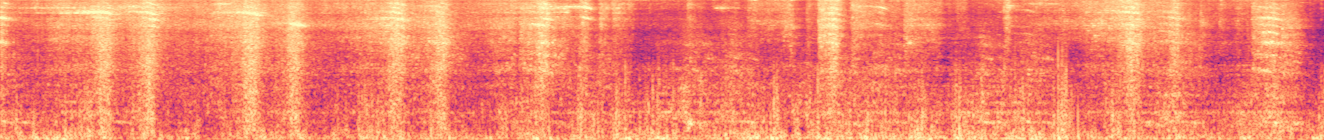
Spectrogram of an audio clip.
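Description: Amtrak passenger train rolling directly overhead, heard from between the rails: a loud, dense rumble of wheels and undercarriage with frequent sharp clacks as the wheels pass.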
